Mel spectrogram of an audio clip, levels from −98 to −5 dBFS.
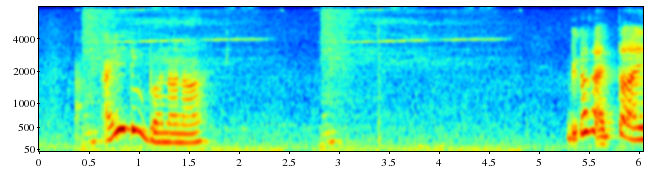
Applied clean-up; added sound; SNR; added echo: none; Bus; 17 dB; none.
